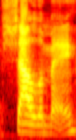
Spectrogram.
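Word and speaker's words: Chalamet: How do you pronounce shaame? Shala. Timote. Timote. Shamale. Shalame. Shalamé.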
